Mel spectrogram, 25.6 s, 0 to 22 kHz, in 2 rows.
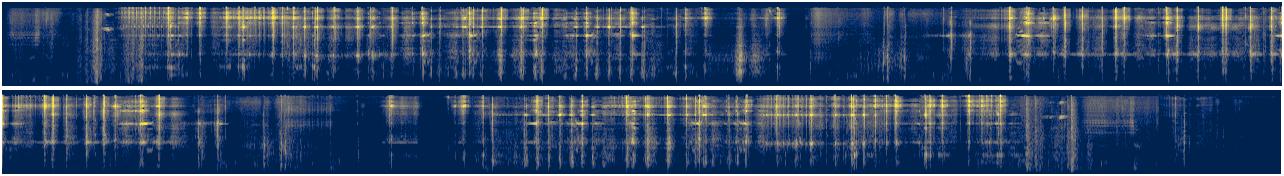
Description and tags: Strange Loop 1
Strange percussion loop
glitch, h5, zoom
